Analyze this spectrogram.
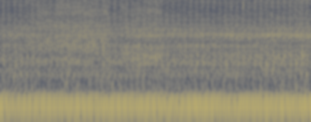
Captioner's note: boat whirring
